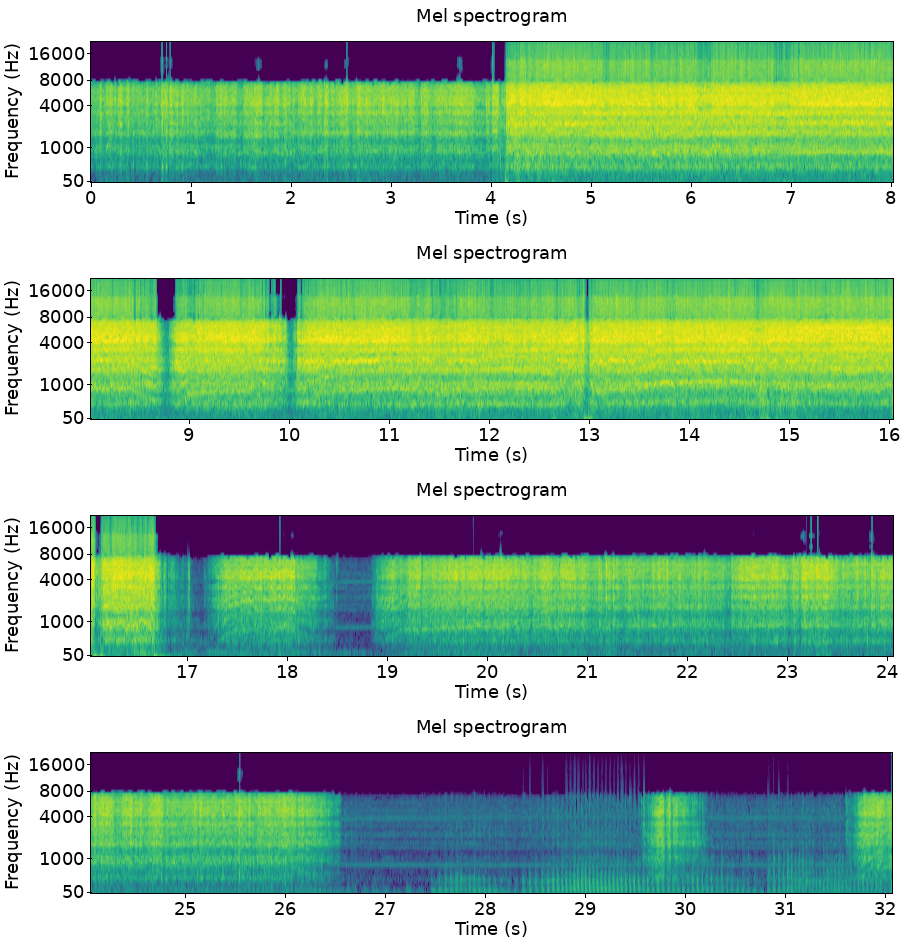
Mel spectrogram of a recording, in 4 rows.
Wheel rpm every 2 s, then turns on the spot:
230, 230, 220, 220, 150, 170, 220, 280, 150, 100, 210, 230, 230, 30, 10, 20.
none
